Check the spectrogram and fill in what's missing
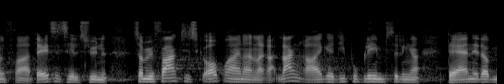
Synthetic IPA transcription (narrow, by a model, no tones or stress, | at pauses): ð̩ˠfʁɑ̈d̥ɛːt͡sʰæt͡sʰe̝lsy̰ːnð̩ˠ | sɒ̽mjo̝fɑ̈ɡ̥̚d̥isɡ̥ɒ̽b̥ʁɑ̈ɪnɐenlɑ̈ŋ̰ʁɑ̈ɪɡ̥əæd̥ipʰʁo̝b̥le̝̰ːmsd̥e̝le̝ŋɐ | d̥ɑ̈æɐneɾɒ̽b̥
